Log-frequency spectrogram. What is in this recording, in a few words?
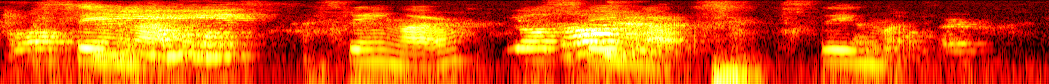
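"singer", spoken word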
